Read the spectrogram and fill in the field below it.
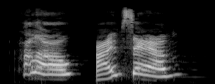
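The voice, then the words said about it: Mock impression of his own voice. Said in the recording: “are you doing an impression of yourself?”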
